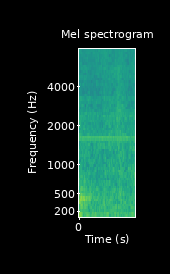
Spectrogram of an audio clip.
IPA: ˈteɪbo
